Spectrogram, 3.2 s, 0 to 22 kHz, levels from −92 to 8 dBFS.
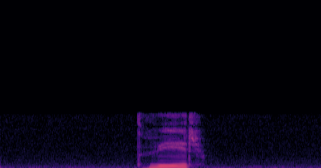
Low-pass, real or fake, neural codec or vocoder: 7.2 kHz; real; none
